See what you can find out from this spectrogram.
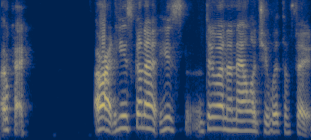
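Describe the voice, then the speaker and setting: A woman in a Texas accent, fairly high in pitch, animated in tone, with ordinary pitch variation, on a very clean recording against a silent background. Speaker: psychic medium show host. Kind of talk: live psychic reading stream. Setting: live stream on Facebook and YouTube. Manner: animated, chatty.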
